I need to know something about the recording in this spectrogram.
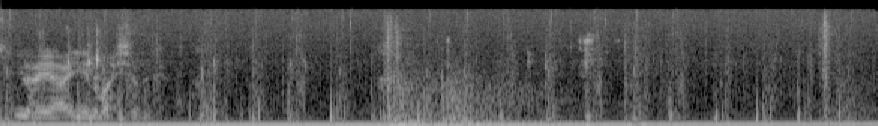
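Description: Footsteps tap quickly on stone pavement.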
